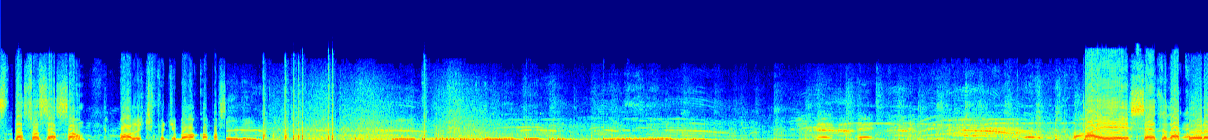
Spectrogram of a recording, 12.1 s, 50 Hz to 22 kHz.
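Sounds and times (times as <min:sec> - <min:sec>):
people's voices: 0:00.0 - 0:02.9, 0:03.6 - 0:12.0
sharp firecracker-like crack: 0:02.6 - 0:05.0.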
